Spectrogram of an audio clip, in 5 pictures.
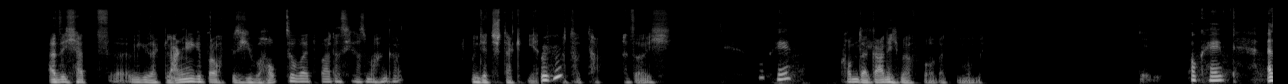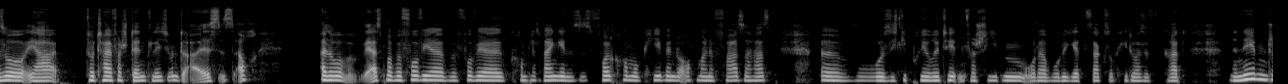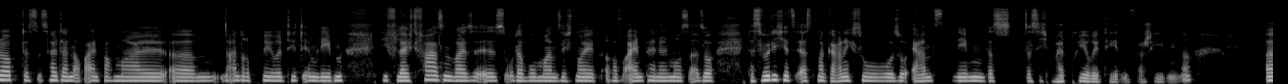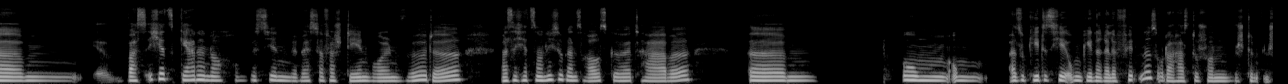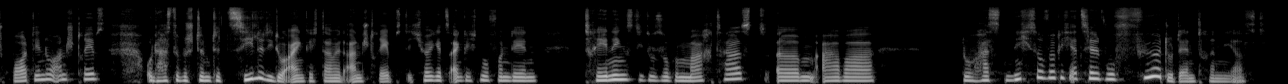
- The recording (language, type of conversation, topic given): German, advice, Wie kann ich mein Leistungsplateau im Training überwinden?
- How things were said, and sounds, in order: static; drawn out: "Ähm"; tapping; stressed: "wofür"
